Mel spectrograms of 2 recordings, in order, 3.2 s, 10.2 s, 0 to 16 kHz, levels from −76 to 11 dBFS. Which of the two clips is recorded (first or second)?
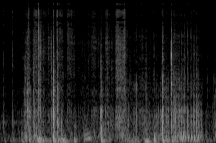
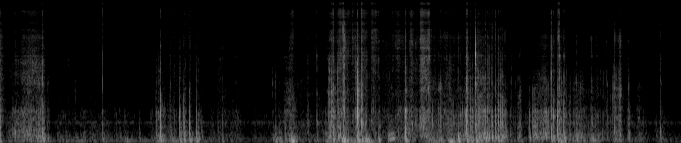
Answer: first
